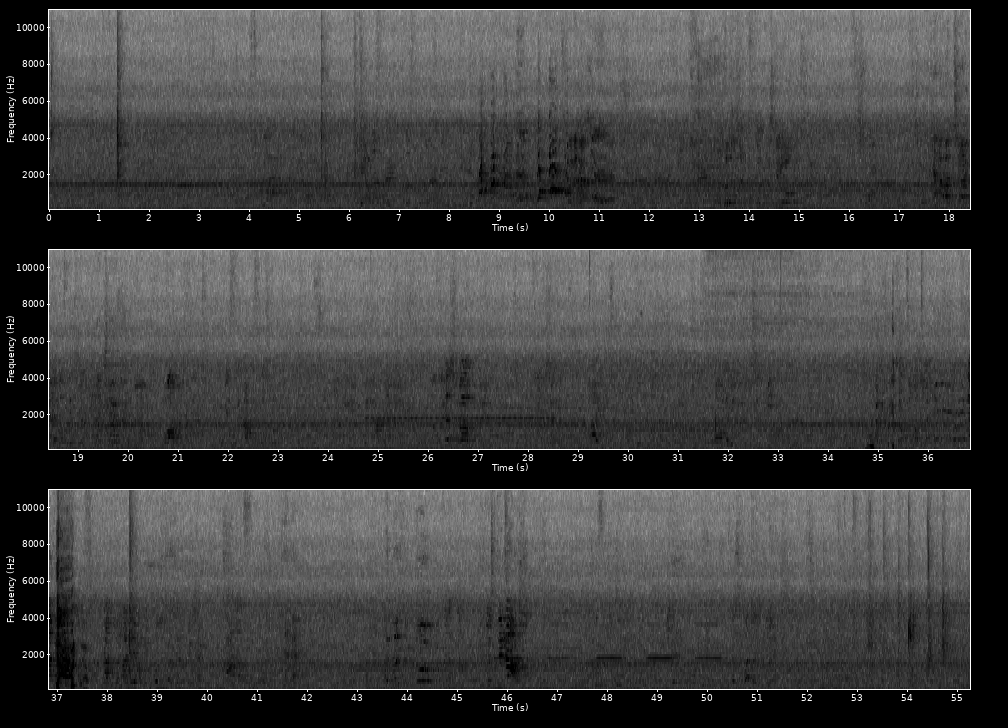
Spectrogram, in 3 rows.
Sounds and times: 0.0s train standing at the platform - engine running 55.2s
9.2s passengers entering the train 55.2s
36.9s youth group at the platform joking around 37.8s

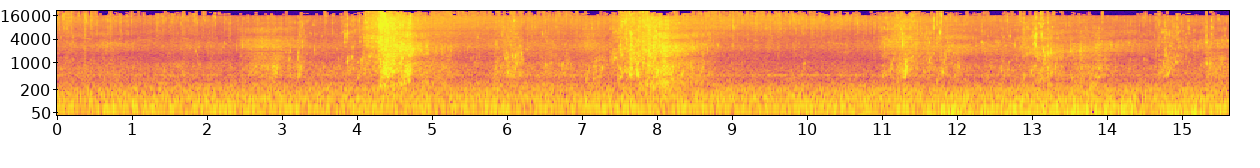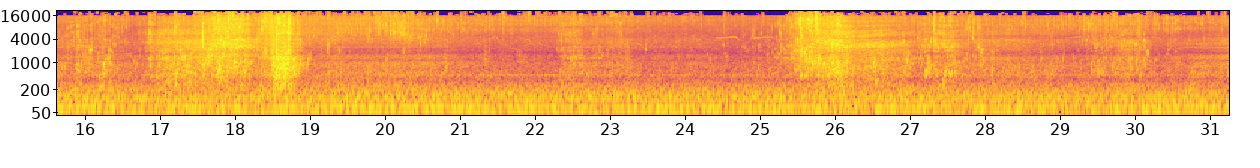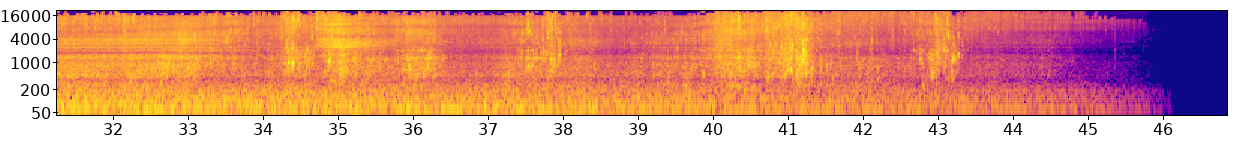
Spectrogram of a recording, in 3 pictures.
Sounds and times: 0.0s sea 45.6s

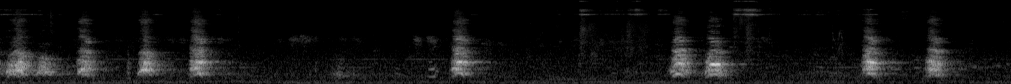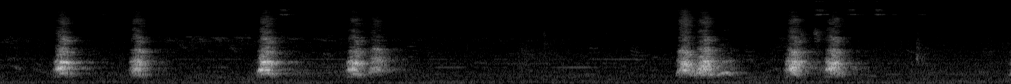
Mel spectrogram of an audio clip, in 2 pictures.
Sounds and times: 0.0s Dogs barking 2.4s
4.4s Dogs barking 5.0s
6.7s Dogs barking 7.4s
8.6s Dogs barking 9.6s
10.7s Dogs barking 11.8s
12.7s Dogs barking 14.2s
16.9s Dogs barking 18.8s

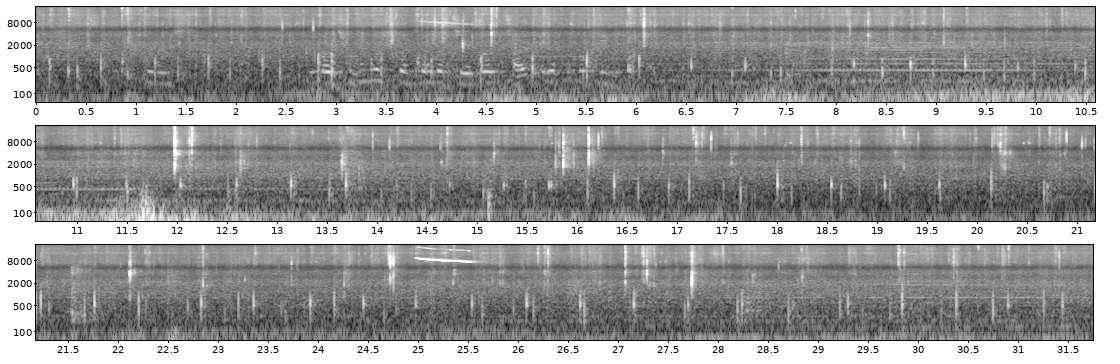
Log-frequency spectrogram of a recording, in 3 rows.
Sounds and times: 0.1s Traffic Sound 16.8s
2.3s Footsteps 16.3s
24.5s Traffic Sound 31.7s

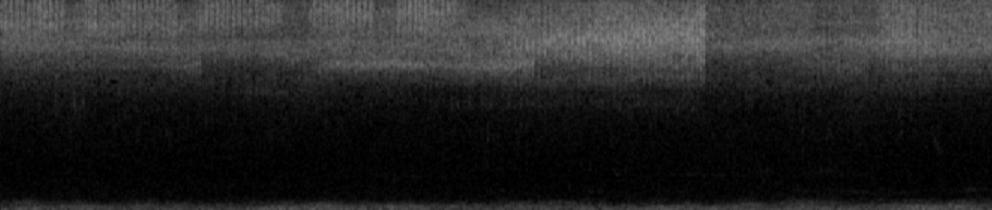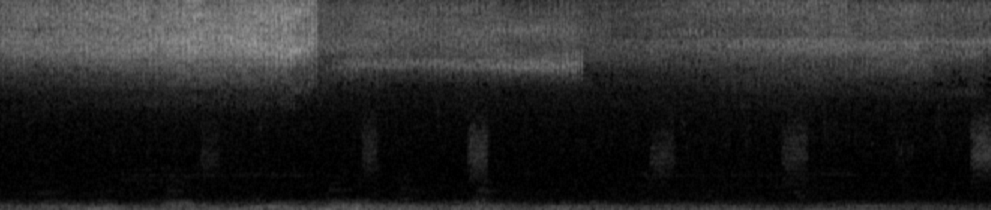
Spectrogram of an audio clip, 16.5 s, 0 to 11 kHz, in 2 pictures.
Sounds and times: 0.0s wind 16.5s
0.0s crickets 16.5s
0.2s plane 16.5s
15.8s Grass 16.5s

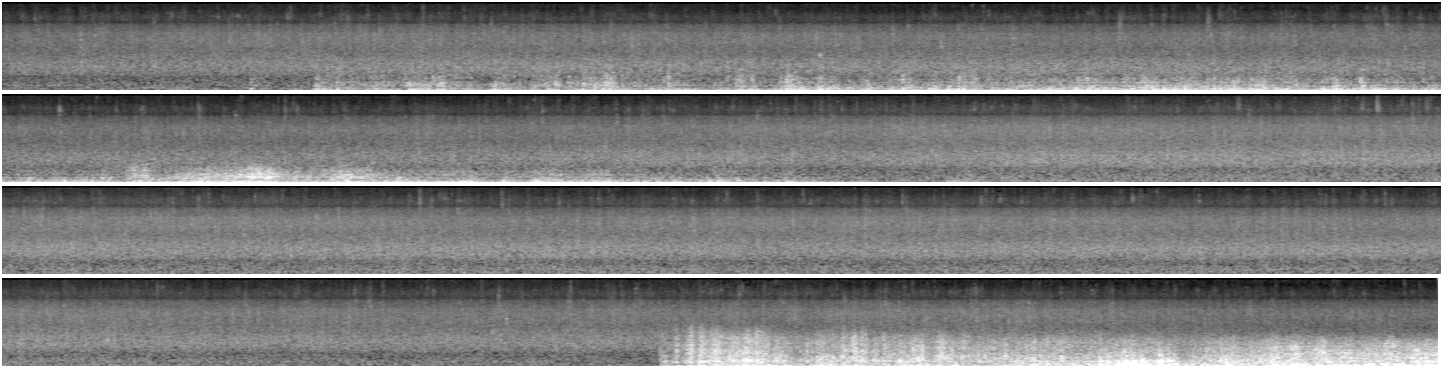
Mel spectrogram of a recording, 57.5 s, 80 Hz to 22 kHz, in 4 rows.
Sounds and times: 3.0s thunderstorm 23.2s
49.8s thunderstorm 57.5s

